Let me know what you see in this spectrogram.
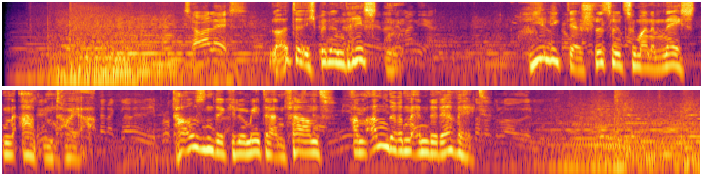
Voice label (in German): Naturdoku, offstimme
